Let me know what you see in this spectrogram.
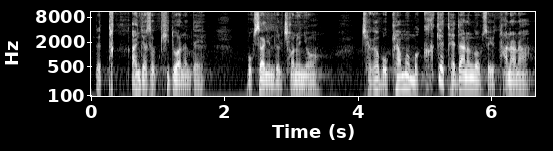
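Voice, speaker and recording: Middle-aged guy preaching a sermon, super bright sharp voice, gets loud then goes hushed. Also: fairly low pitch, fairly even intonation, brisk. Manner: emotional storytelling, swings from shouting to hushed prayer. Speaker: pastor.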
